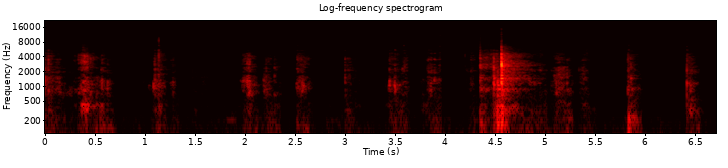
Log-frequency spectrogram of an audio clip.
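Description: Scissors snipping paper in a run of short cuts, trimming the extra paper glued over a plastic bottle's mouth, with one louder crunch about four and a half seconds in.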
